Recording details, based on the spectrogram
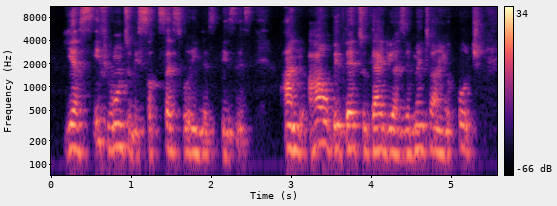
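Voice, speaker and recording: A woman speaks at a fairly quick pace in a very deep, low pitch, somewhat breathy, with ordinary pitch variation. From Nigeria. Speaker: nurse and online business coach. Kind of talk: live stream sales pitch. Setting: livestream. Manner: emphatic, repetitive.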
